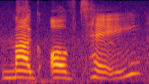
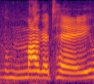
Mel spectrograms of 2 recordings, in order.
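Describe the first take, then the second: First: "mug of tea" spelt out slowly with every sound clear. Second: Put-on "mug of tea" run together as "mugga tay" in a light Irish accent. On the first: Shown as a demonstration. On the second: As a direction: say "mug of tea" the way a rural Irish farmer would. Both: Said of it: "they say, like".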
